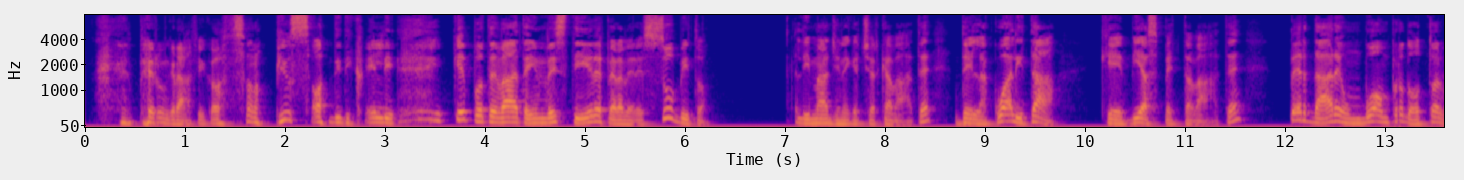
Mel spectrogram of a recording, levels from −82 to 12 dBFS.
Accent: native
